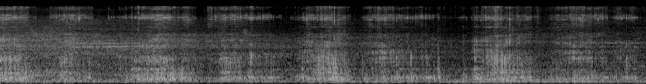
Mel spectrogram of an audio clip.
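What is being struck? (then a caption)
Small stone rubbed on a large rock. A hand rubs and scrapes a small grey loose stone across the flat face of a large, solid grey-brown rock on the ground. The stone-on-stone contact makes a continuous gritty, rasping scrape that swells and fades with each stroke, with bright hiss over a low grinding texture.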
